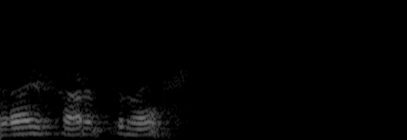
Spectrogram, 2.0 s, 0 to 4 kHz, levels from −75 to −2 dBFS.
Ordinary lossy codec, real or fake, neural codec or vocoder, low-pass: AAC, 32 kbps; fake; codec, 16 kHz, 1 kbps, FunCodec, trained on Chinese and English, 50 frames a second; 3.6 kHz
